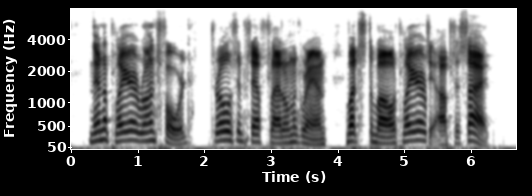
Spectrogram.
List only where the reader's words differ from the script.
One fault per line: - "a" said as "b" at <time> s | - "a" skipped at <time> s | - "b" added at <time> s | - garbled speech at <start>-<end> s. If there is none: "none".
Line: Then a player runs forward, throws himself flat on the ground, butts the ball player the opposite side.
none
